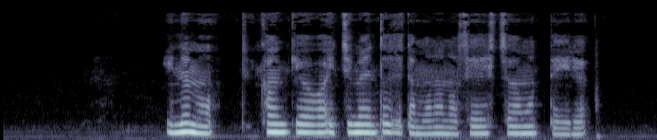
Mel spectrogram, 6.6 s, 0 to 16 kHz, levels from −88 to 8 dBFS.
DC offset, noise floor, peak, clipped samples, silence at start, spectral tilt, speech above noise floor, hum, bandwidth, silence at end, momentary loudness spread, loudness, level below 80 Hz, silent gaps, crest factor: under 0.1%; -59 dBFS; -4 dBFS; under 0.1%; 1.65 s; -7 dB/octave; 40 dB; none; 11.5 kHz; 0.6 s; 13 LU; -20 LUFS; -56 dBFS; none; 16 dB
